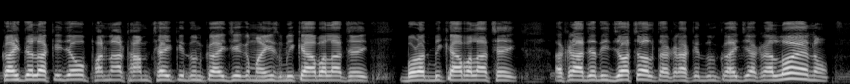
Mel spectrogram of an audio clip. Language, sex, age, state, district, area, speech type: Maithili, male, 60+, Bihar, Muzaffarpur, urban, spontaneous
